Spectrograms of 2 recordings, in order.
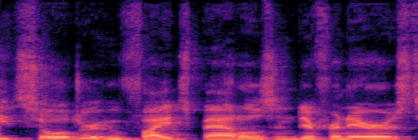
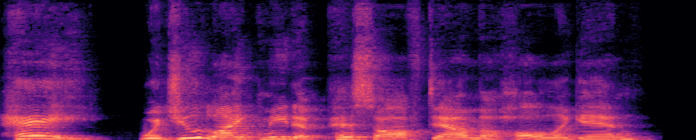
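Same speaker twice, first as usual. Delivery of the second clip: voice pitched up into video-game character style; 7 semitones higher than usual. Asked by another performer to do the voice, delivering a line as Pathfinder voice. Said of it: "do your do your voice, Path".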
